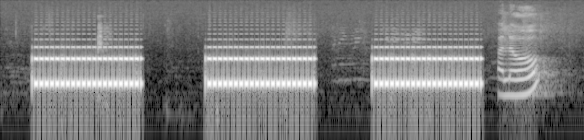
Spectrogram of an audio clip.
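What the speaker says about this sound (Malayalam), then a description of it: "ഒന്ന് വിളിച്ചു നോക്കാം." Telephone ringback tone during an outgoing call in a Malayalam church skit at a talent night: three loud, steady buzzing rings with short gaps, followed by a brief rising electronic chirp as the line connects.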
